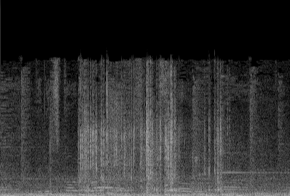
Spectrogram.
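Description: Ice cubes dropped into a glass blender jar, several short clinks over background music.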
